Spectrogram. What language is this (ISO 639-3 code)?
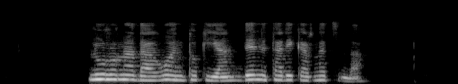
eus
